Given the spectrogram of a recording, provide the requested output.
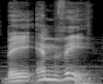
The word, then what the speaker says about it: BMW: manufacturer which is BMW Germans pronounce it BMV b m v the home the little W in English is v in German by the way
